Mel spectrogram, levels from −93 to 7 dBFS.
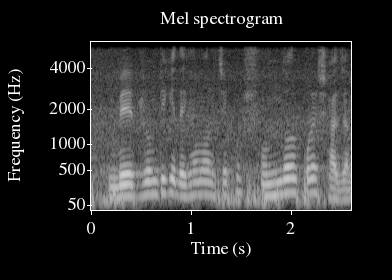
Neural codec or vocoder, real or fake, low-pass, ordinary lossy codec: none; real; 5.4 kHz; none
